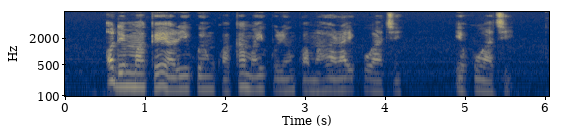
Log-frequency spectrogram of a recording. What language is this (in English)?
Igbo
